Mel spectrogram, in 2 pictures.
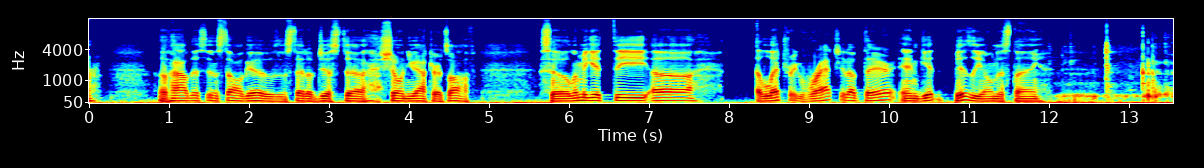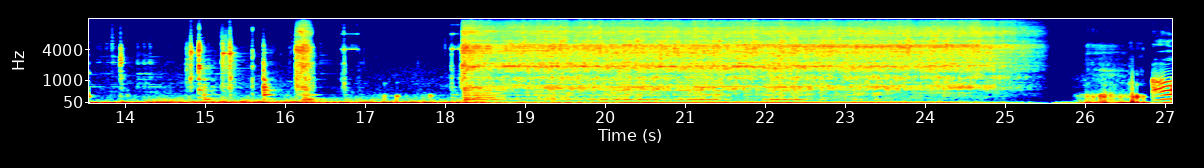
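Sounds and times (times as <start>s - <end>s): electric ratchet motor running: 18.2s - 25.6s.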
